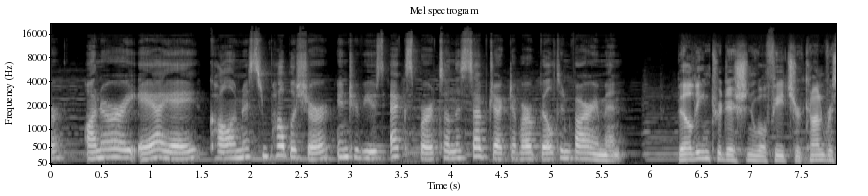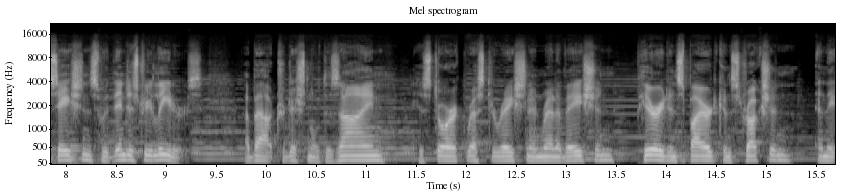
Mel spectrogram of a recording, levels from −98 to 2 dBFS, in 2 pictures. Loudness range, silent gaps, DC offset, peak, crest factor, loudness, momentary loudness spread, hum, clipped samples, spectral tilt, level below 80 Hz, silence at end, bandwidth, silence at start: 2 LU; none; under 0.1%; -8 dBFS; 18 dB; -25 LUFS; 7 LU; none; under 0.1%; -3.5 dB/octave; -68 dBFS; 0 s; 16.5 kHz; 0 s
